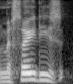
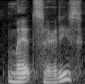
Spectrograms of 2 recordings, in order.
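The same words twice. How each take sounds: First: Mercedes as mer-SAY-deez; usual English way. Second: Mercedes as mairt-SAY-des, with ts; German way. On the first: Gamer naming the car the English way, Mercedes as mer-SAY-deez. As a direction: say Mercedes without any t sound. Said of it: "We always say Mercedes wrong". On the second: Gamer showing the home-country way, Mercedes with ts. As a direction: say Mercedes with a ts in the middle. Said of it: "pronounced in the country". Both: Shown as a demonstration.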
